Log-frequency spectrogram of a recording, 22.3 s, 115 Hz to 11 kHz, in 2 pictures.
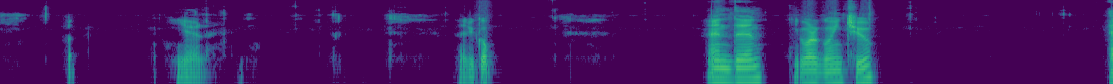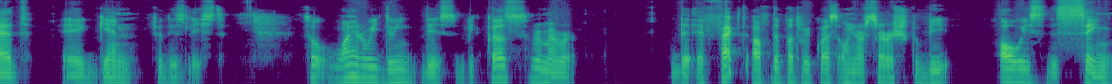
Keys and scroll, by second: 2.9 Return, 8.7 Return, 15.1 Return.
